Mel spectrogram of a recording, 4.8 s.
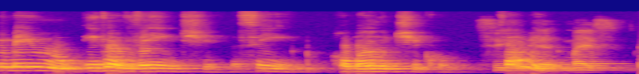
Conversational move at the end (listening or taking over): taking over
